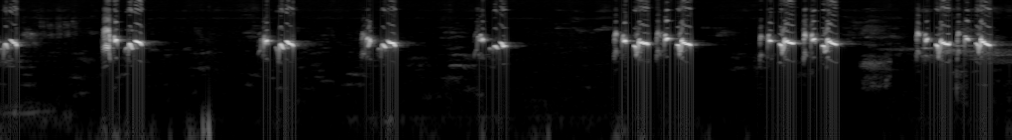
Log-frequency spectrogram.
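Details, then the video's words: Sooty-headed bulbul calling actively, used as a lure so other bulbuls will answer; bright, bubbly chirped phrases of two to four quick notes, repeated roughly every second with short pauses, in an otherwise quiet background. "Suara Asli Kutilang Gacor Memanggil, Kutilang Pasti Nyaut"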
